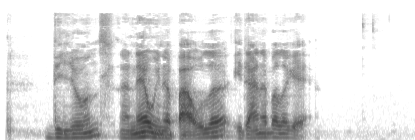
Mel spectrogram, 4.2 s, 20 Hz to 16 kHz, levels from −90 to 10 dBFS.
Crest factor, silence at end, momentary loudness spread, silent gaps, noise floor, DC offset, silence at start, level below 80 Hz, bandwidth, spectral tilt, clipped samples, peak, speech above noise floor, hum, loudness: 18 dB; 1.1 s; 12 LU; none; -65 dBFS; under 0.1%; 0.45 s; -46 dBFS; 11.5 kHz; -7 dB/octave; under 0.1%; -6 dBFS; 43 dB; none; -23 LUFS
